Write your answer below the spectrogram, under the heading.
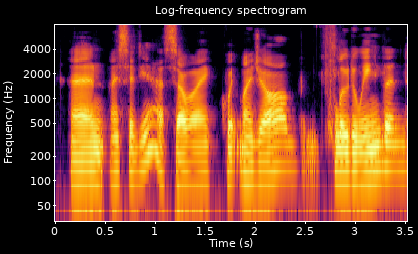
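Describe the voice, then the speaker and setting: Over a quiet background, a man talks at a fairly slow pace with a fairly low pitch. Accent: Australian. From Australia, Melbourne. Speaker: cancer survivor sharing faith story. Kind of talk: interview.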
